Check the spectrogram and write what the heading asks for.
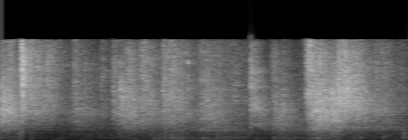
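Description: Tape measure being handled while a room is measured: short bursts of rattling and rustling, the longest and loudest near the end.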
